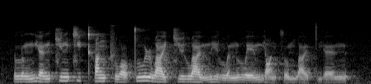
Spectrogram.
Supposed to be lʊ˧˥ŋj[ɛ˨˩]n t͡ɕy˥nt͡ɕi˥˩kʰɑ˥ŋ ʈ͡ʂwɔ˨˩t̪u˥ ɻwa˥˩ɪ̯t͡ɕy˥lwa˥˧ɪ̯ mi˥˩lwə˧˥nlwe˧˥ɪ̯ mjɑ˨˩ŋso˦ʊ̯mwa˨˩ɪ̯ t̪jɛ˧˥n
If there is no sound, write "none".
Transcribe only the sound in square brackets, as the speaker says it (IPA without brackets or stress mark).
ɛ˧˥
